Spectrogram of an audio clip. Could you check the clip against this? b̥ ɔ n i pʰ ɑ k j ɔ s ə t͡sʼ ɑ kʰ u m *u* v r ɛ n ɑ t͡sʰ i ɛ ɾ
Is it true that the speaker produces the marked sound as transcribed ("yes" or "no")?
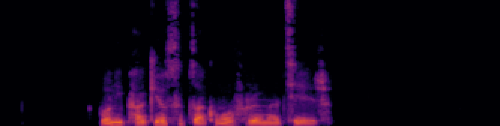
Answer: no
